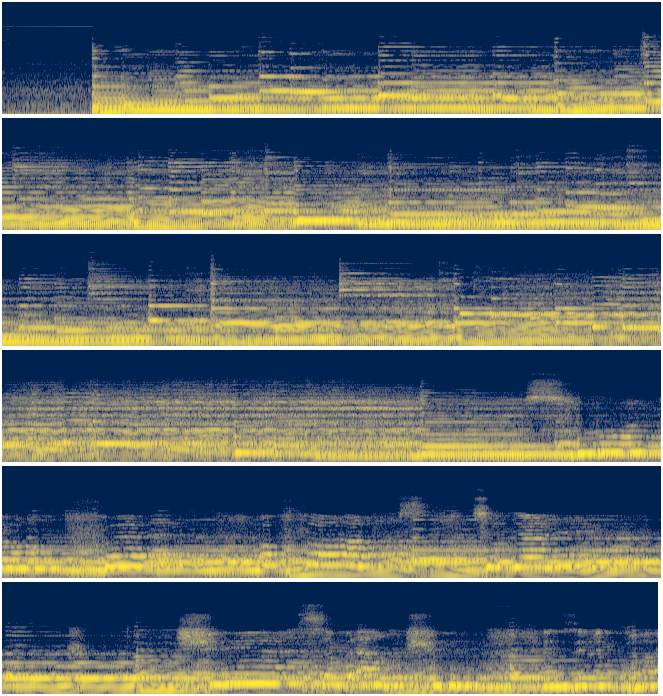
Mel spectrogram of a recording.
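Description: A live band playing a slow song on keyboards, electric guitar and drums, coming in abruptly about a second in with long held chords. A woman's singing voice joins in the second half.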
